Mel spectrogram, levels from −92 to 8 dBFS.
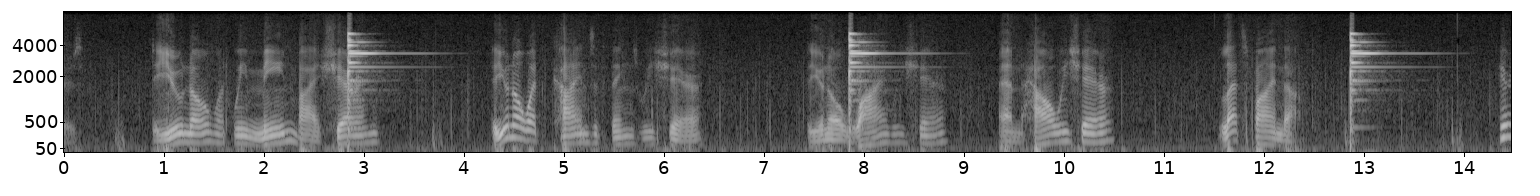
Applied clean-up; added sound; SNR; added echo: none; Hammer / Chink, clink; -4 dB; none.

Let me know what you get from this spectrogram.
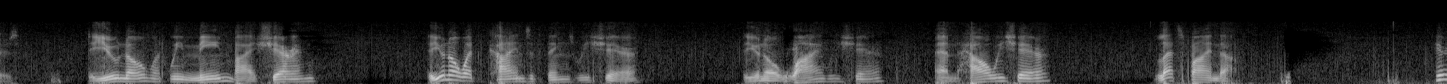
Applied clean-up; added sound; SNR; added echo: neural mask model Resemble Enhance denoiser.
